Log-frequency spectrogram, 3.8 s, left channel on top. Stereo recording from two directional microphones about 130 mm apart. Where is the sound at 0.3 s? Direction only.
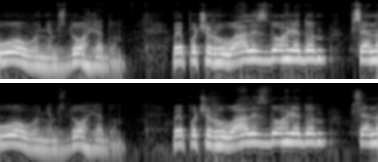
35° left (ahead or behind).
